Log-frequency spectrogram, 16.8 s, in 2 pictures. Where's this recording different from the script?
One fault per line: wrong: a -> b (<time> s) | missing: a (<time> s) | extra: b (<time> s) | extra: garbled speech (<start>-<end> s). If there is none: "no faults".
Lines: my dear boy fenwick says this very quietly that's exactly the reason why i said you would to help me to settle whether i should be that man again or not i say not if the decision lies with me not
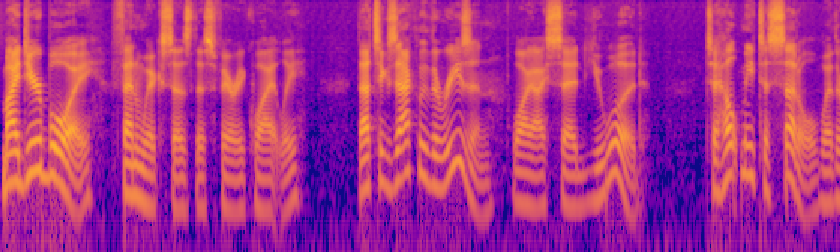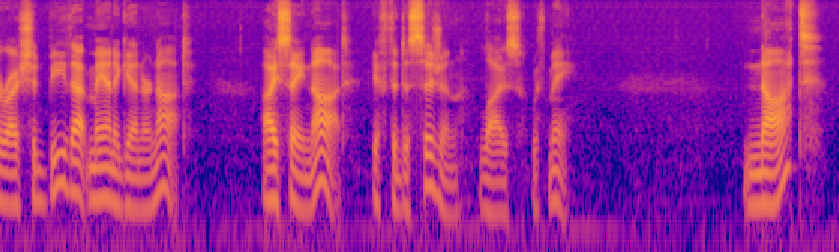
no faults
